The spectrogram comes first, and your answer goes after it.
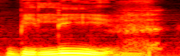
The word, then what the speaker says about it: believe: El verbo creer en el presente de inglés es believe. No se pronuncia ningún sonido E en esta palabra, solo dos sonidos I.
